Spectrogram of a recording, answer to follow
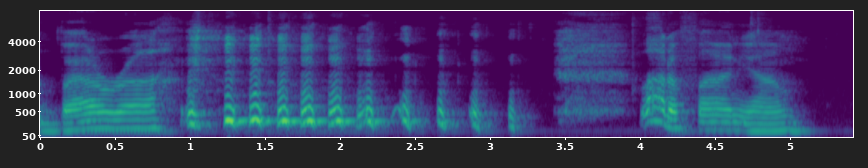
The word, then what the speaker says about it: birria: And I understand when pronouncing it, you have to roll the R on your tongue. So the BIRRIA.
